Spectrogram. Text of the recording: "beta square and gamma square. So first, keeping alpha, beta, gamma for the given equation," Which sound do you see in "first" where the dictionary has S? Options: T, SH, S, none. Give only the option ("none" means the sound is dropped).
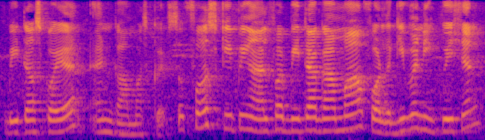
S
